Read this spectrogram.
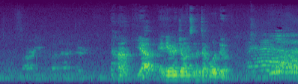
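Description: A man speaks calmly into a microphone, heard through a loudspeaker in a large room.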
